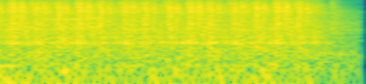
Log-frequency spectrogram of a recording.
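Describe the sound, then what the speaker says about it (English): Rapid gunfire in the Borderlands video game, aimed at a fire pterodactyl, rattles continuously and loudly for a couple of seconds with no talking. "I'm gonna shoot it with fire."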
